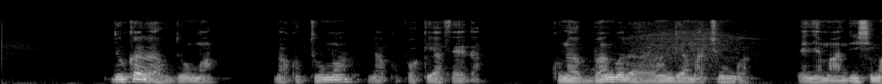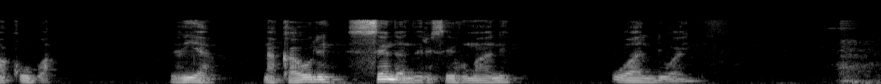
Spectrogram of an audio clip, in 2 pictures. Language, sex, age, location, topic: Swahili, male, 18-24, Kisumu, finance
